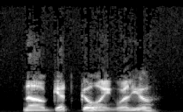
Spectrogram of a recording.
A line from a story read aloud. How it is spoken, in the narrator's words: Gillespie laughed out loud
